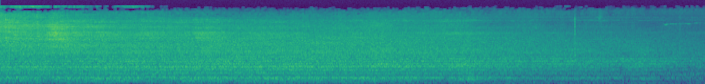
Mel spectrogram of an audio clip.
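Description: Shinkansen train accelerating out of the station past the platform, a loud steady rushing run that begins to fade about six seconds in as the last cars clear the platform.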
